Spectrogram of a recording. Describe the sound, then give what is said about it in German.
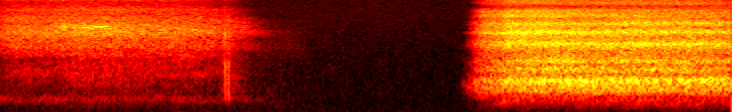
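Deep breath drawn in during a guided relaxation exercise: a fainter airy breath fades out, a second of silence follows, then a loud, steady rush of air continues to the end. “Und gleich noch einmal, atme noch einmal ein, ganz tief.”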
